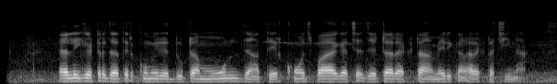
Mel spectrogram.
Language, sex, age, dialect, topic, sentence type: Bengali, male, 25-30, Western, agriculture, statement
